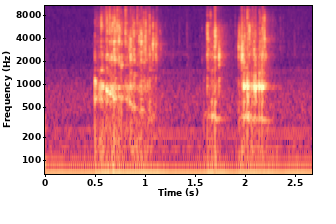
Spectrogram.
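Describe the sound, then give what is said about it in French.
Liquid is emptied out of a medicine bottle in a few gurgling gushes: one longer pour, then two short splashy spurts, alone without talk. “Il vide le flacon.”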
